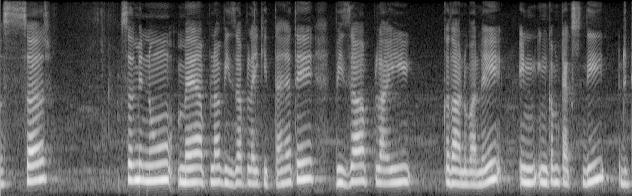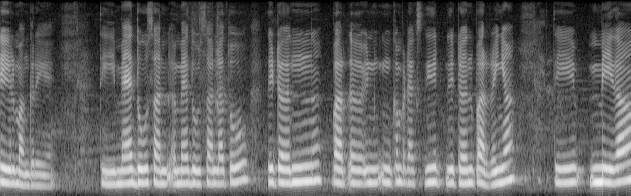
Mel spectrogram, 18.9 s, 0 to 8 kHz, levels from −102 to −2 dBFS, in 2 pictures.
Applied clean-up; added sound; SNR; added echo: none; none; none; none.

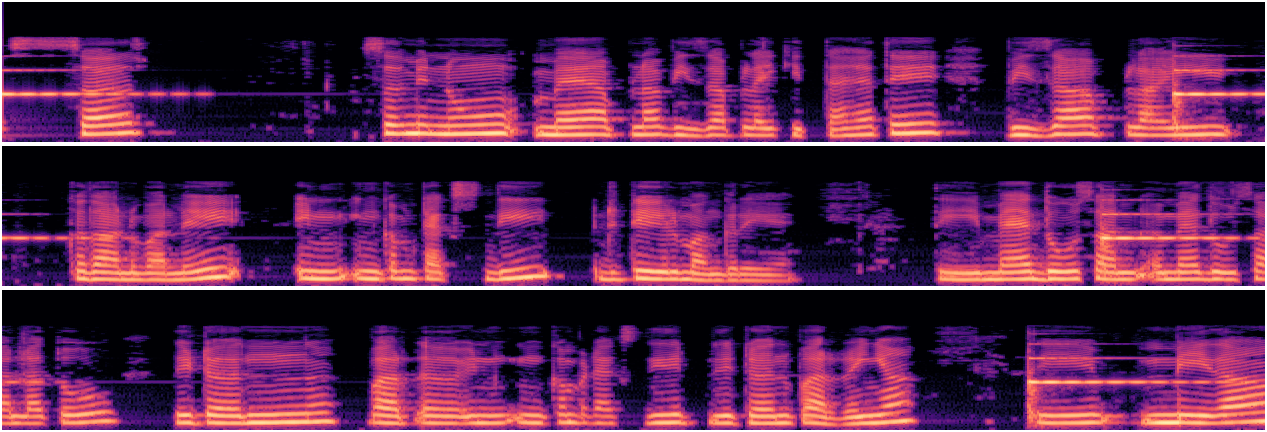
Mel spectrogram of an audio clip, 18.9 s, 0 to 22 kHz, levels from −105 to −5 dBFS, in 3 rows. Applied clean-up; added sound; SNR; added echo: classical method spectral subtraction.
